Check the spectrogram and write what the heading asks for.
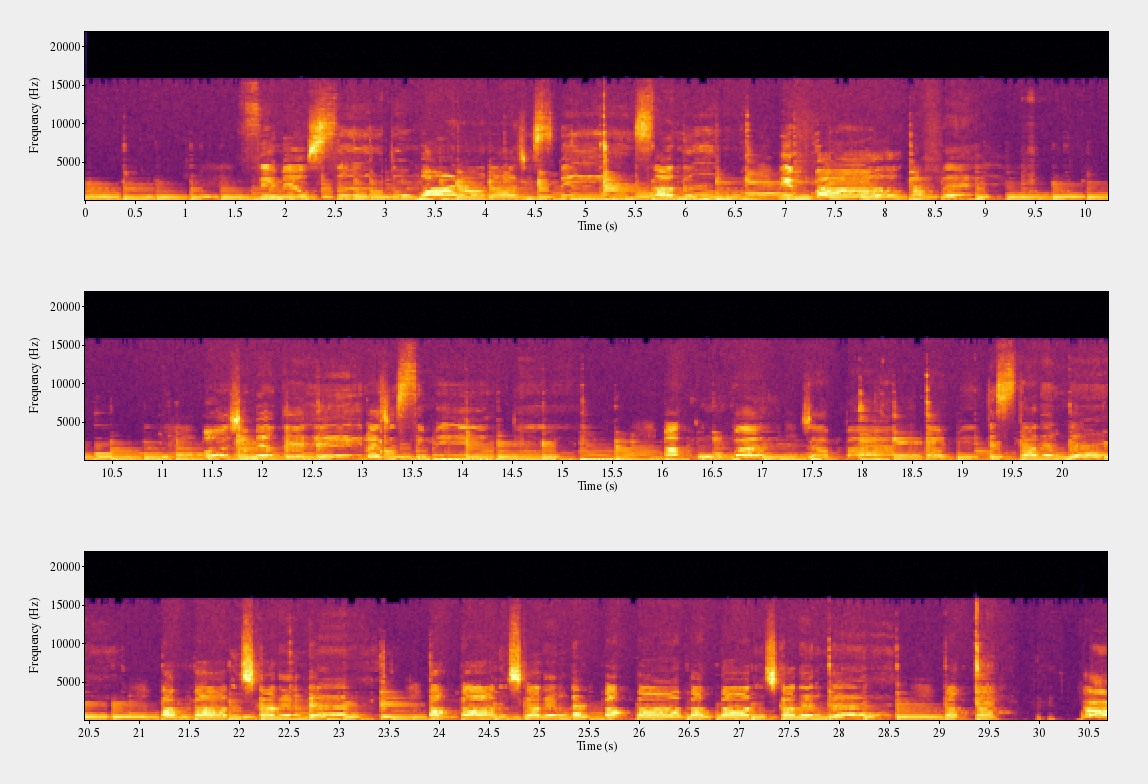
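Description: A woman singing a song live to a nylon-string classical guitar played by hand, with a bending, sustained vocal melody over the plucked and strummed guitar. The song ends just before the end.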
